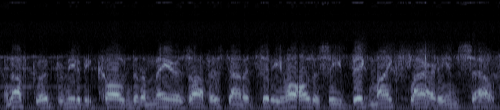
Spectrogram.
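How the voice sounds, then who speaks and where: An American actor playing a cocky, wisecracking private investigator in a 1950s radio drama, with dry, slangy tough talk. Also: male voice, medium pitch, fairly even intonation, fast, phone-quality sound, faint music behind, close to an everyday voice. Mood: cocky narrating. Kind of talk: 1950s radio drama acting, hardboiled narration. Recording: noisy vintage 1950s radio recording.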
